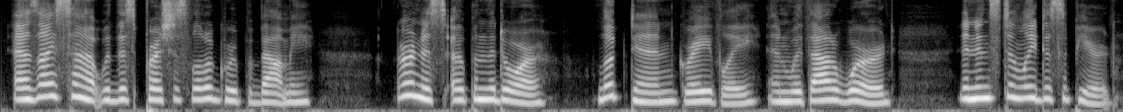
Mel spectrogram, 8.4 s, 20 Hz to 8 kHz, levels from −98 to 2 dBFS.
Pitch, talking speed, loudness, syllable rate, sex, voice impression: 240 Hz, 170 wpm, -16 LUFS, 5.8 syllables/s, female, feminine, adult-like, slightly relaxed, bright, soft, fluent, intellectual, calm, friendly, elegant, lively, slightly sharp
